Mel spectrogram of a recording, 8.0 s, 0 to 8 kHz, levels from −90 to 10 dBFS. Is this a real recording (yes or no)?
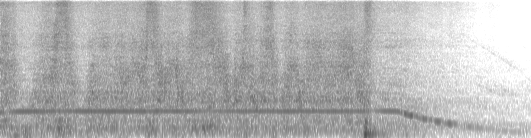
yes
